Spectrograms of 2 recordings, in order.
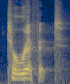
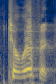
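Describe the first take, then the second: First: The word is said with an extra T sound. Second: The word is said without an extra T sound. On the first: The speaker calls it wrong. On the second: The speaker calls it right.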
